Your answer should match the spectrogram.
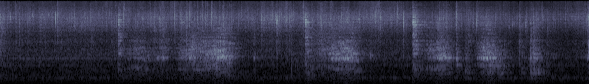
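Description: Urad papad poli roasting in oil on a pan, a steady crackling sizzle that rises and falls in waves as it fries, with no talking.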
